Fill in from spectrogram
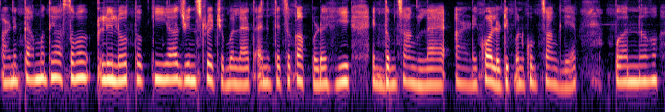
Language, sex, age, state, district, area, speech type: Marathi, female, 18-30, Maharashtra, Kolhapur, urban, spontaneous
